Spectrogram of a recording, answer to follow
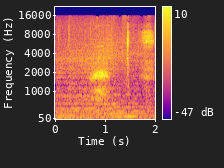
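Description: Background drama score with steady held low tones, and a short higher-pitched sound just before a second in.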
